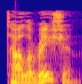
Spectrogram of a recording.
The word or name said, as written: toleration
